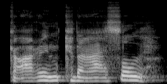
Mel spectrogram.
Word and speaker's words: Kneissl: The Austrians pronounce it like this, Karin Kneissl.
